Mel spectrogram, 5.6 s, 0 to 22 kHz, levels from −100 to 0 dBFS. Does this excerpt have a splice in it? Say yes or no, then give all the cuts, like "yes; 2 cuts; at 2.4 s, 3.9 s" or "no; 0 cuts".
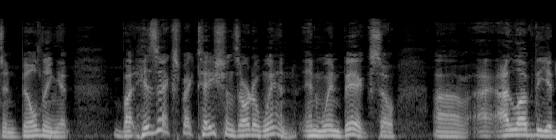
no; 0 cuts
